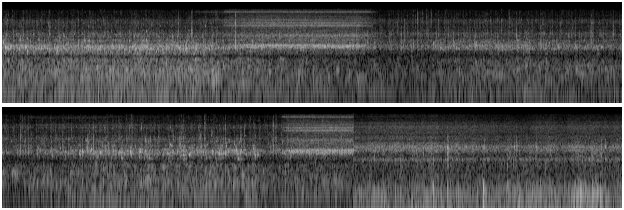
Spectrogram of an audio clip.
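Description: Scuba regulator breathing heard underwater: bubbling and gurgling, with a thin whistling hiss twice. About ten seconds in it cuts to the low, steady noise of a dive boat's motor and wind at speed.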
